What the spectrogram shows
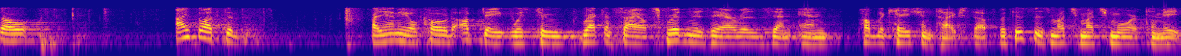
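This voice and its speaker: With a Brooklyn accent, a man speaks at a very slow pace. His intonation is lively. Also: medium pitch for a man. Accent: Brooklyn New York. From New York City (Brooklyn). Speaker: public commenter. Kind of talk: public testimony.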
